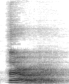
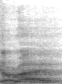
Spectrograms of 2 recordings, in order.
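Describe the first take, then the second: First: The stress is on the first syllable. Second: The stress is on the second syllable. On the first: This is how his family said the name. "the pronunciation was with the emphasis on the first part" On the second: This is how the name is usually said now. "that that is also correct"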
